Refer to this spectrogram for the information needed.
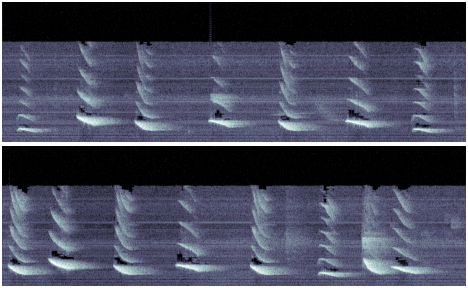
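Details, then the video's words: A Green-winged saltator, known locally as trinca-ferro, sings a repetitive song. About fifteen clear, downslurred whistles arrive at a steady pace over nine seconds, a few pitched lower than the rest. No other sounds intrude. "Trinca ferro repetidor"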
